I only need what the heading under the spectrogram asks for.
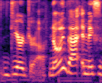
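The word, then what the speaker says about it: Deirdre: This name may look tricky to pronounce, but it's pronounced as Deardra.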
